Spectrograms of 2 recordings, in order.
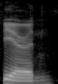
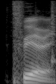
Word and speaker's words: Frieren: Frieren. Frieren. Okay. It's like fear, run.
